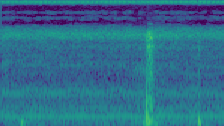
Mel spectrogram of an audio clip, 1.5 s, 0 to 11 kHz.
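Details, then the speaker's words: Turbo Honda boost control solenoid tested from a laptop via Hondata at 55% duty: steady low hum with a couple of soft thumps, louder with higher duty; solenoid operating normally. "it definitely did turn on and it is humming like crazy so we can change the duty on it and make the noise get louder"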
